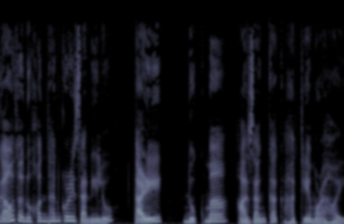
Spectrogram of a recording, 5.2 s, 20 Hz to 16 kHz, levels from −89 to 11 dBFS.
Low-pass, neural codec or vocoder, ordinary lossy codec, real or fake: 14.4 kHz; none; MP3, 64 kbps; real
